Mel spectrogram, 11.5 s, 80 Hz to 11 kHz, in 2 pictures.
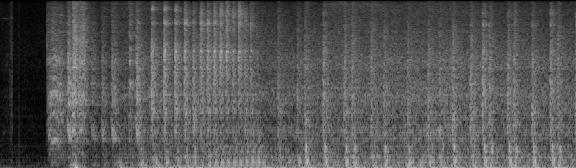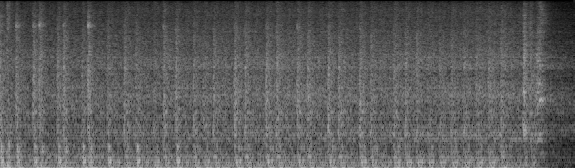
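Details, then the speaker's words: Suzuki Hayabusa, 11,411 miles, no fuel tank, run on starting fluid sprayed through the air filter: starter whirs briefly, then engine catches and runs somewhat unevenly for about nine seconds; engine sound. "there's no gas tank obviously so I'm just going to use the starting fluid so it'll just run for the time that the fluids being shot in there which I'm not going to do too much"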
